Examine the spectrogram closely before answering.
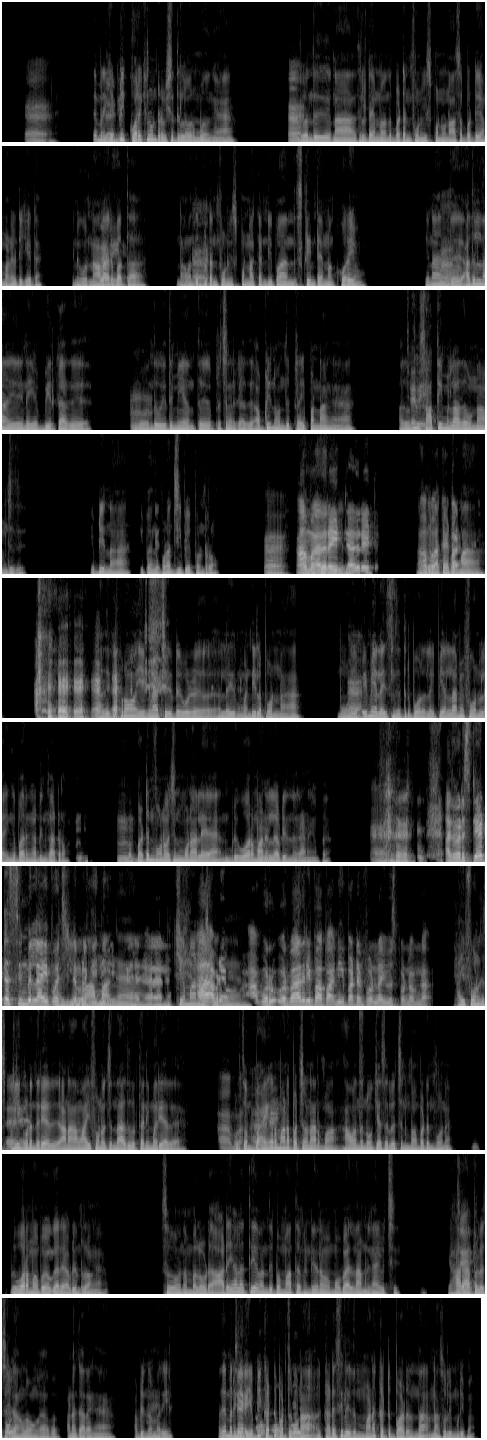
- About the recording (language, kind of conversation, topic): Tamil, podcast, மொபைல் திரை நேரத்தை எப்படி கட்டுப்படுத்தலாம்?
- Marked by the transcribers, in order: in English: "ஸ்கிரீன் டைம்லா"; unintelligible speech; in English: "ஜிபே"; in English: "பட்"; laugh; inhale; laugh; chuckle; in English: "ஸ்டேட்டஸ் சிம்பல்"; breath; other noise; in English: "சோ"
